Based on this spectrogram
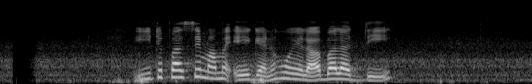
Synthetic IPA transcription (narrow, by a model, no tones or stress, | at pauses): iːʈəpasːemaməʔeːɡænuɦojelaːbalɐd̪ːiː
